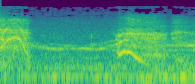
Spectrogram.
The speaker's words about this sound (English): As he passes a darkened doorway, he hears a gasp.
